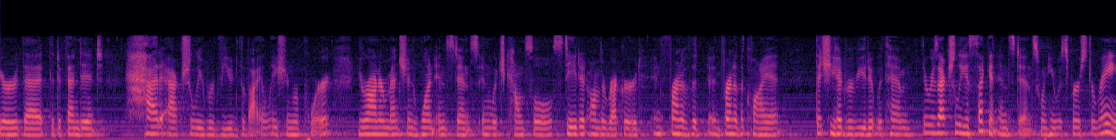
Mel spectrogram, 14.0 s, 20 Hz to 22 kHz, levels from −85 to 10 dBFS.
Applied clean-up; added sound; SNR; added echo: none; none; none; none.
